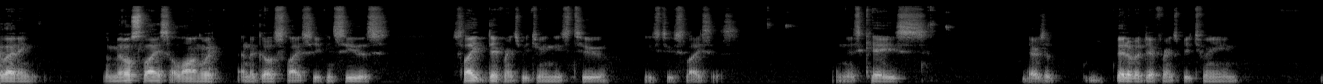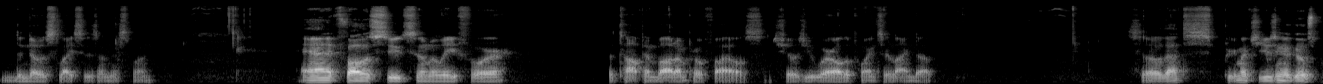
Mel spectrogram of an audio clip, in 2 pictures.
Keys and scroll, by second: 2.1-5.5 typing, 8.6 space, 8.6-12.2 g, 16.8-21.7 typing.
